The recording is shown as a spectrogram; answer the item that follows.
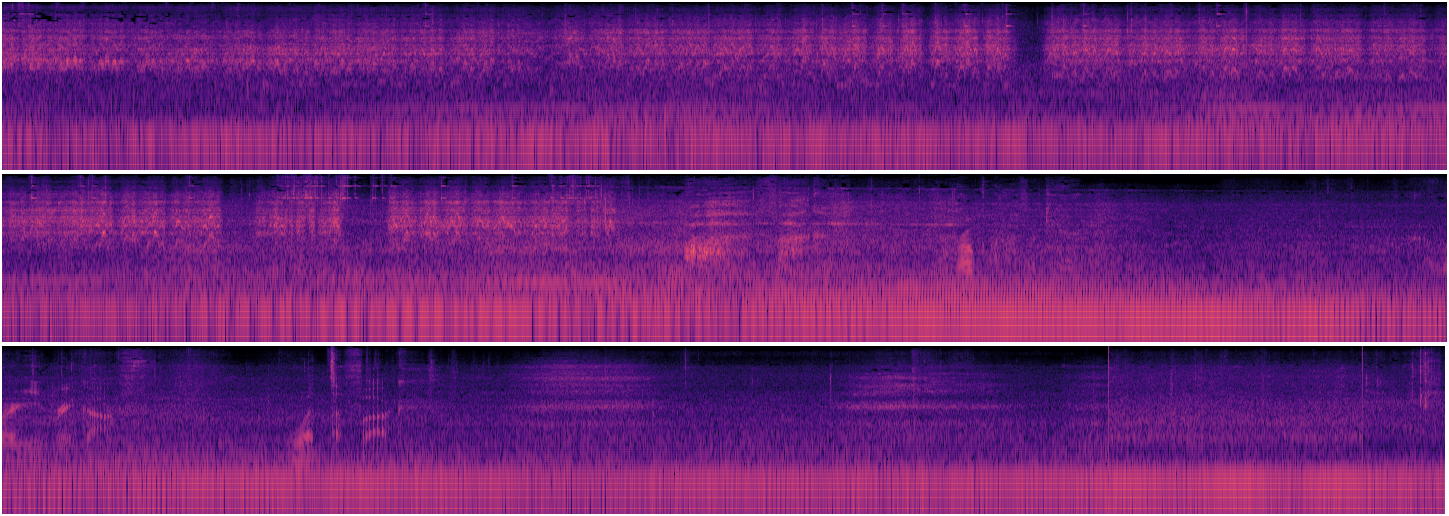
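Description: A steady low engine hum runs throughout, its pitch shifting and growing louder about halfway through, with faint voices over it.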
